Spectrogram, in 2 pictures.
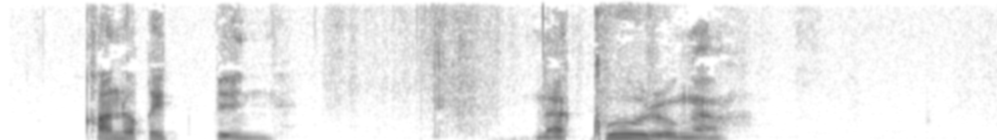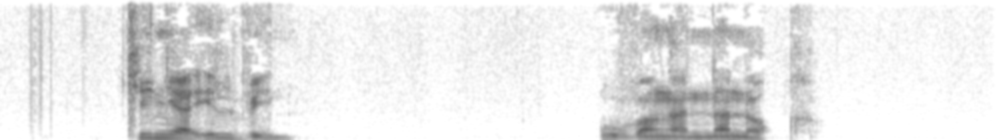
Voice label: Inupiaq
